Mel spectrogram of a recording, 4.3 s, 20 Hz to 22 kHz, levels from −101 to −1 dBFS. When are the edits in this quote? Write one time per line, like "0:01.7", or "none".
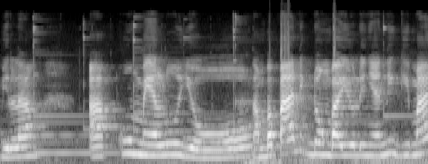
0:02.5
